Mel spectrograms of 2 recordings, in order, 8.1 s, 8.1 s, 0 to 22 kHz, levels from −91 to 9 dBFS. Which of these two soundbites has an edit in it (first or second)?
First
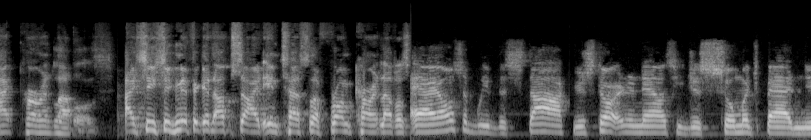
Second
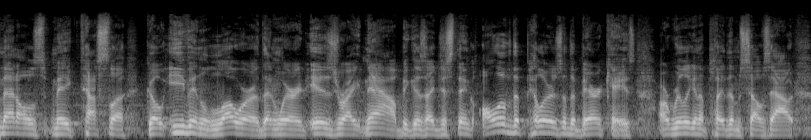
first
